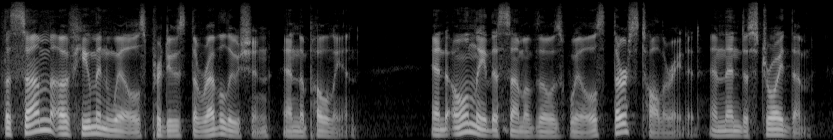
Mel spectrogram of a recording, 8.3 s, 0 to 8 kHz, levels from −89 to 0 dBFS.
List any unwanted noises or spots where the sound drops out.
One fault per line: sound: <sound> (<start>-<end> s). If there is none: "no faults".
no faults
